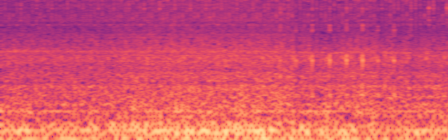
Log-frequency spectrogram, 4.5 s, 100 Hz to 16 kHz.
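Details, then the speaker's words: 2007 Toyota Yaris running on three cylinders: uneven, lumpy, hunting idle with irregular low thumps and a wavering beat; customer reported jerking and misfire while driving; faulty ignition coil found by checking cylinders one by one. "पहले tin cylinder पर गाड़ी चल रही थी इसलिए हम इस पर हो रही थी और कस्टमर का कहना था कि गाड़ी चलाने में थोड़ी सी तकलीफ हो रही और हंटिंग और निशान हो रहा था"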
